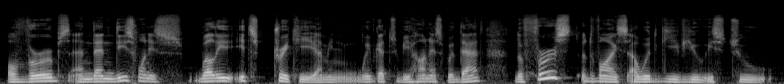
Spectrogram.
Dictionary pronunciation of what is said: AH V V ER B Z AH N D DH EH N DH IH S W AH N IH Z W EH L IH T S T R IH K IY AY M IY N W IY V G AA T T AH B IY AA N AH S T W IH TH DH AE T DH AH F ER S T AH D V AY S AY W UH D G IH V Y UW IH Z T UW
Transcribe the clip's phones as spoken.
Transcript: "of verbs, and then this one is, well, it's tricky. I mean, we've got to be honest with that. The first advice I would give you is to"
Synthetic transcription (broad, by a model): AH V V ER B Z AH N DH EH N DH IH S W AH N IH Z W EH L IH T S T R IH K IY AY M IY N W IY V G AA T T AH B IY AA N AH S T W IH DH AE T DH AH F ER S T AH D V AY S AY W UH D G IH V Y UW IH Z T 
